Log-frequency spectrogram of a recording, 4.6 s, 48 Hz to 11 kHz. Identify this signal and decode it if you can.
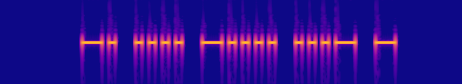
Morse code, heard as a keyed tone, about 19 wpm, 700 Hz. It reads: NH6VT
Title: Speed Racing - USA 2x2 Call Signs 15wpm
